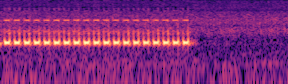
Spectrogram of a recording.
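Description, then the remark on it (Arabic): A telephone rings once with a loud, rapidly trilling electronic bell, a single burst lasting about a second before cutting off into quiet room tone. “سنرى ماذا يمكن أن يفعل إذا رن الهاتف عنده.”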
